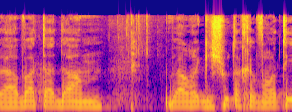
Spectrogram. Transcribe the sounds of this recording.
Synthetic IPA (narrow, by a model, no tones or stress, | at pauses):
aːvat̪ad̪am | vealʁeɡiʃuthaχevʁat̪i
